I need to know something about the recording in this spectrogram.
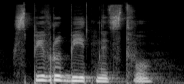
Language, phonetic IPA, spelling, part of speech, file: Ukrainian, [sʲpʲiu̯roˈbʲitnet͡stwɔ], співробітництво, noun, Uk-співробітництво.ogg
- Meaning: cooperation, collaboration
